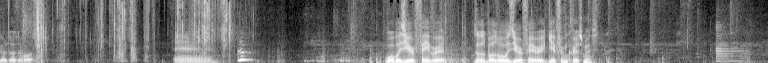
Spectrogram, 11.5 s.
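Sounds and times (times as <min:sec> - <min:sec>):
speech: 0:00.0 - 0:00.9, 0:02.6 - 0:03.4, 0:05.8 - 0:09.2
crinkly plastic cheese wrapper being torn open: 0:00.0 - 0:03.8.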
